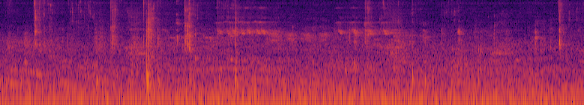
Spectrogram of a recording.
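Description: Close-up mouth sounds of a person chewing food, with a scattering of short, sharp wet clicks and smacks, mostly in the first few seconds. Fingers mix rice on a steel plate between mouthfuls.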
